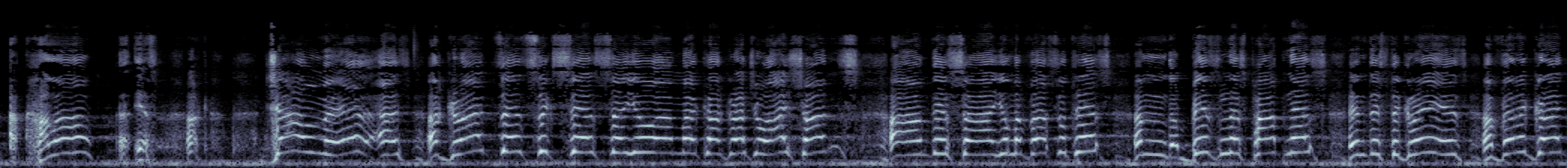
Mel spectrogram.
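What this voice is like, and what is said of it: Borat impression. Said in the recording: “did a hilarious impersonation of Borat”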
